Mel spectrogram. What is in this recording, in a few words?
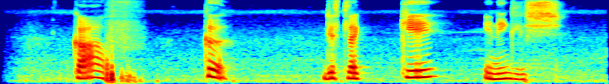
"kaf", Arabic; ك; Like K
